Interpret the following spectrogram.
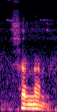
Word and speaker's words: Senen: Jadi ibunya Wagei Rudolf Surapan namanya Senen. Oh Senen. Bukan Senin bukan. Ejaannya ejaannya Senang. Nggih. Sen sen yang betul senang.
